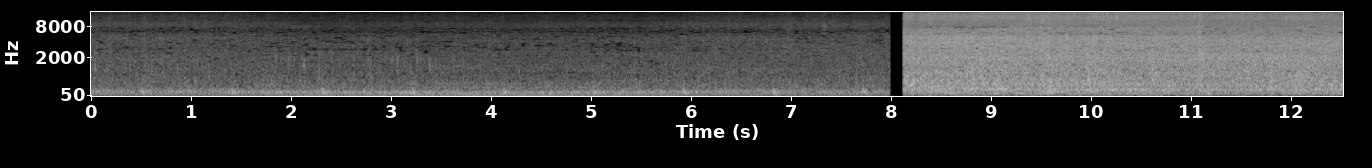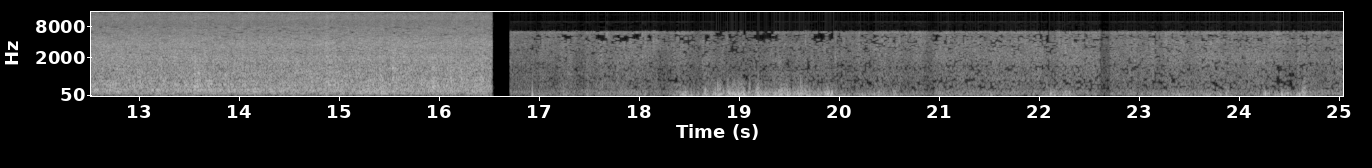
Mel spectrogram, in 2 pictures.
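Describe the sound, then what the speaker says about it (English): Heavy rain during a hailstorm with flooded streets in Caravaca, Murcia, Spain: a loud, continuous rushing roar of downpour and running water, in three back-to-back stretches with abrupt cuts and shifting intensity. "Caravaca also saw hail and flooding in the streets due to the heavy rainfall."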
